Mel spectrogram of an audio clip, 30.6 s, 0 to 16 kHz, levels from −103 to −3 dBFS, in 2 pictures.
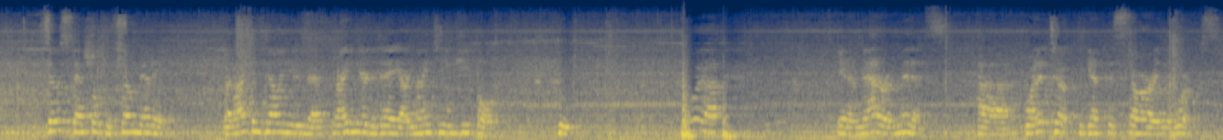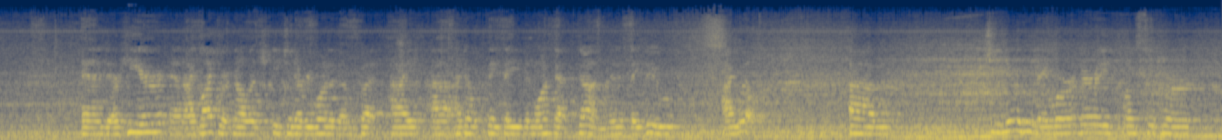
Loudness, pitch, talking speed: -20 LUFS, 180 Hz, 150 wpm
